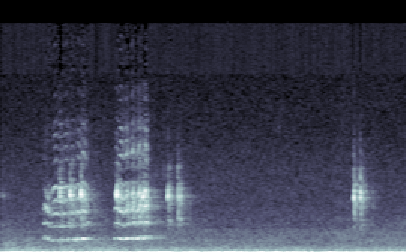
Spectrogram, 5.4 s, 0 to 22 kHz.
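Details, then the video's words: Falcon or kestrel in a Welsh slate quarry, captured by a lowered Zoom F3 drop rig with clip-on microphones: a few piercing, harmonic call notes in quick succession, then a single later note, over constant low rumbling wind. "Sound of Falcon / Kestrel calls in a quarry in Wales"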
